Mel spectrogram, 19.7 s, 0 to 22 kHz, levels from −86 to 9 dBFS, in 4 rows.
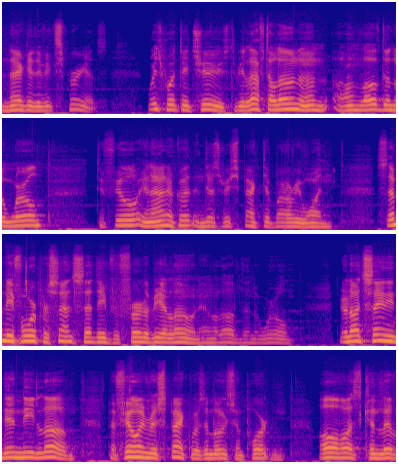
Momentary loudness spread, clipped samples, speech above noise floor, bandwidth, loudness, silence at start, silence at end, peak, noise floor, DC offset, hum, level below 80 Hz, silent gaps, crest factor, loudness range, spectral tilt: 15 LU; under 0.1%; 31 dB; 13.5 kHz; -23 LUFS; 0 s; 0 s; -6 dBFS; -53 dBFS; under 0.1%; none; -56 dBFS; none; 18 dB; 5 LU; -6 dB/octave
